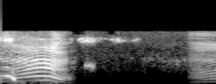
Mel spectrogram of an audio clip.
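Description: A cow moos in a cow stable: one long, wavering low moo, then a quiet pause with faint rustling before a second moo begins at the very end.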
